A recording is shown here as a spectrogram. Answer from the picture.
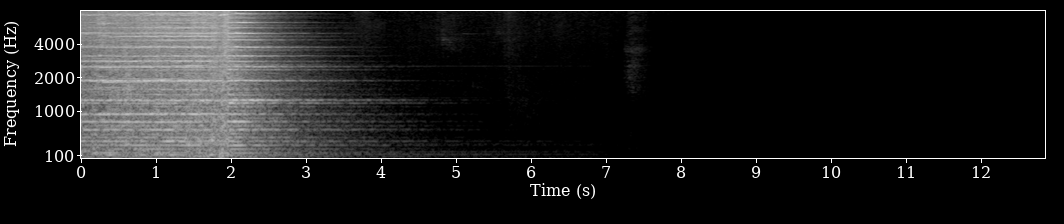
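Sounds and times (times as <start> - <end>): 
fanfare: 0.0 - 3.7.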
